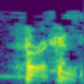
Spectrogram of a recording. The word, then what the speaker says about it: Hurricane: If you pronounce it Hurricane Utah when you go there, you will be corrected.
